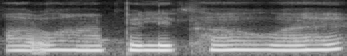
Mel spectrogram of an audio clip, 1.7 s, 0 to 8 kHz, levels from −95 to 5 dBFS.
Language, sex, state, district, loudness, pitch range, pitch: Hindi, female, Bihar, Vaishali, -12 LUFS, 220-230 Hz, 225 Hz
